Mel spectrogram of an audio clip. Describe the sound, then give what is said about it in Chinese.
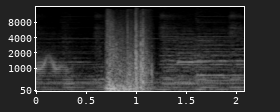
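A cat leaning too far forward flips over and tumbles off a table, landing with one loud, heavy thud lasting about half a second, set against a quiet, steady tonal background. “说时迟，那时快，花猫因为身体过于的向前倾倒，所以整个人翻了过去，从桌上跌了下来。”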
